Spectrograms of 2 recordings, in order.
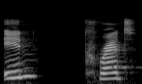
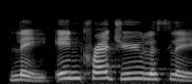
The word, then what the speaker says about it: incredulously: Okay, now this has five syllables. So incredulously. Incredulously. Incredulously. Okay, five syllables.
